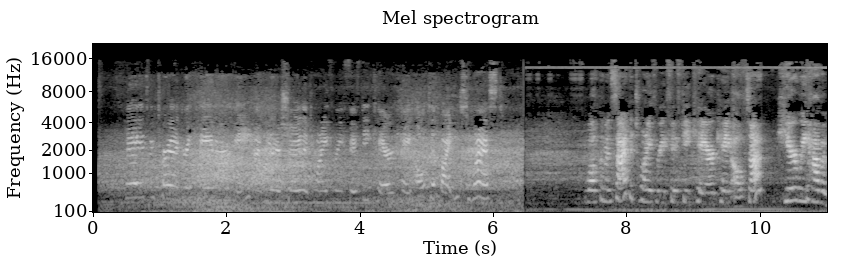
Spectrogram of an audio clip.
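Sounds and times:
low outdoor rumble: 0.1 - 11.0
woman speaking: 0.5 - 6.1, 7.4 - 11.0.

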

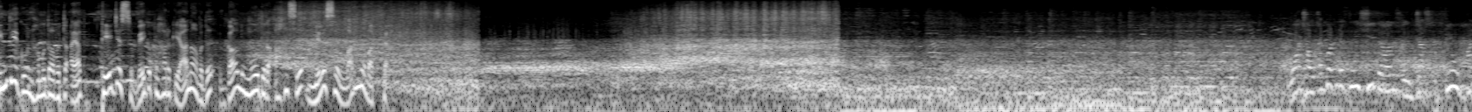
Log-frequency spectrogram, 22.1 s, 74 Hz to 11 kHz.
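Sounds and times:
jet engine rushing: 3.7 - 17.4.

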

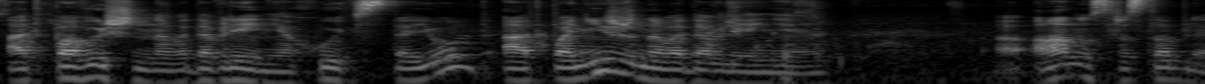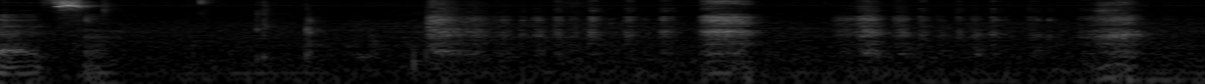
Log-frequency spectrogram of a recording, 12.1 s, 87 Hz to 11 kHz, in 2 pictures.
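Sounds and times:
man laughing under his breath: 8.1 - 12.0.

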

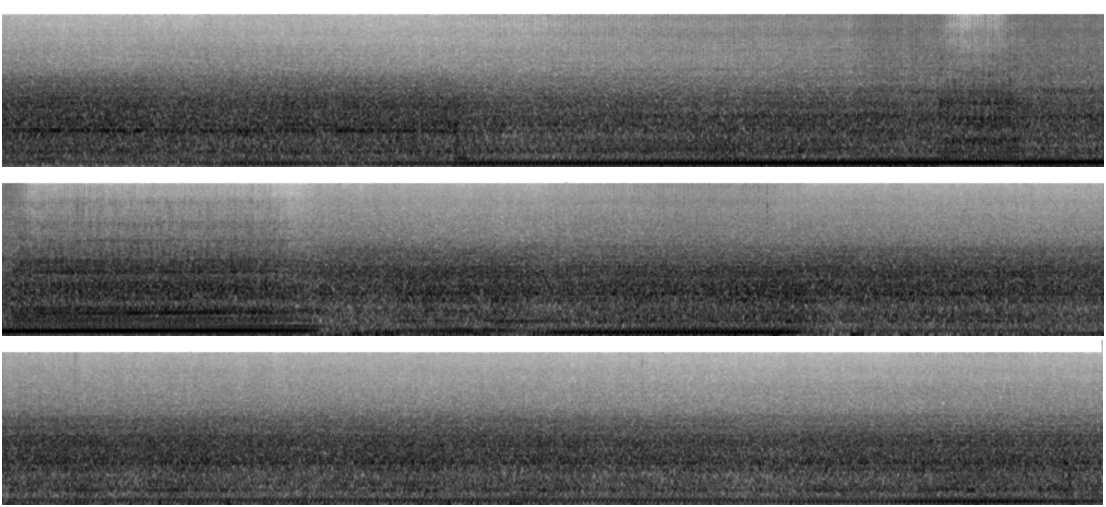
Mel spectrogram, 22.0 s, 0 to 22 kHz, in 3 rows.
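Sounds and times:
car engine accelerating from inside: 0.0 - 14.2.

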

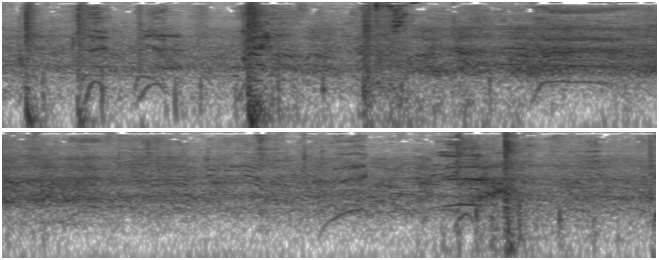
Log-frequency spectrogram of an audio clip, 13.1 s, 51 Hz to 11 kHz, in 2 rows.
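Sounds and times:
men shouting: 0.0 - 13.0.

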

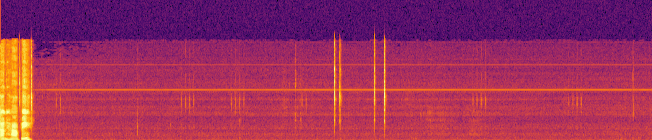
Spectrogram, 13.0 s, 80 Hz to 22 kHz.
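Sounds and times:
faint steady hum: 0.0 - 13.0
computer mouse clicks: 3.5 - 4.0, 4.6 - 5.0, 5.8 - 7.8, 9.5 - 9.8, 11.3 - 11.7.

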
